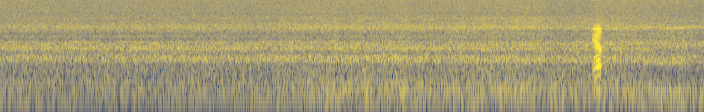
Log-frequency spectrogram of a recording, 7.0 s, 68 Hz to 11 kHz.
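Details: BMW F01/F02 (2008-2015) ventilation blower after replacing the deteriorated mesh filter cover that let debris unbalance the fan; steady, smooth fan whoosh with no rattle, chirp or wobble; blower running quiet and even.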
